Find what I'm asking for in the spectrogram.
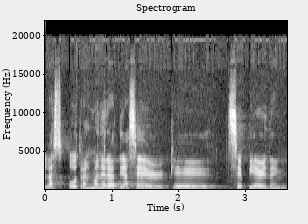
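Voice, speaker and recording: With a Caribbean Spanish accent, the speaker keeps a fairly even intonation over noticeable background noise. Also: woman. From Puerto Rico. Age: 40s. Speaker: visual artist. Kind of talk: public talk. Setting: stage with audience. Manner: slowed down on request.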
